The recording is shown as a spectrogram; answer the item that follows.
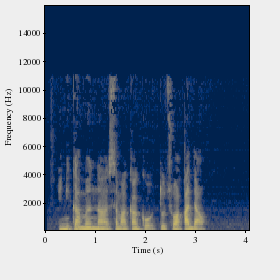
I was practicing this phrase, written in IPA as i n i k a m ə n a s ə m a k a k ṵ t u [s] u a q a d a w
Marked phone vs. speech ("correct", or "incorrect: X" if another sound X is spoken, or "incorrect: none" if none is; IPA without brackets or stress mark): incorrect: t͡s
